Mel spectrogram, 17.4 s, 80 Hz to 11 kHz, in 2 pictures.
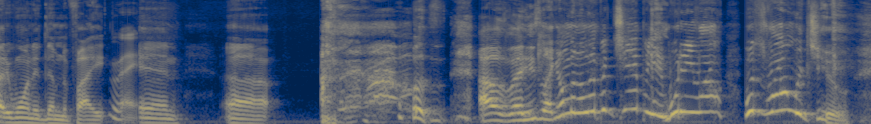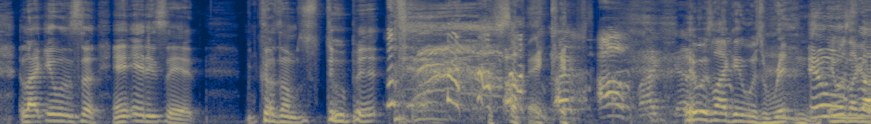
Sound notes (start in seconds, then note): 4.1 laughs; 12.6 all laugh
